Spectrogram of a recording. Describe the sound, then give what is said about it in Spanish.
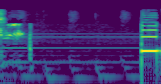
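Electronic phone-line tones of a WhatsApp call connecting: a brief beep early on, then a loud, sharp tonal burst near the end, over a faint steady hum with no clear talking. “Tenemos reporte telefónico, Arturito, nos vamos con WhatsApp. Llamada.”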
